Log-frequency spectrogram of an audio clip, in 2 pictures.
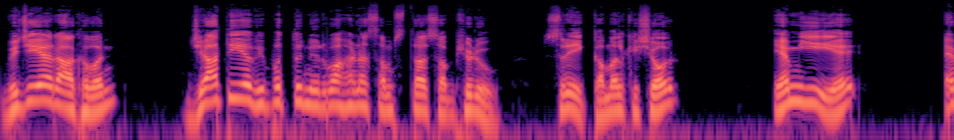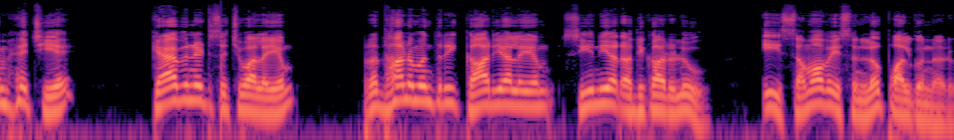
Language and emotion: Telugu, neutral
